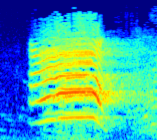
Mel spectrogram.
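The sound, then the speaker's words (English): A voice imitates a kindergarten boy's single loud, drawn-out yell, harsh and strained, held for most of a second before the pitch drops and it trails off into a quieter tail. It stands alone. “So Connor yells really loud.”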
